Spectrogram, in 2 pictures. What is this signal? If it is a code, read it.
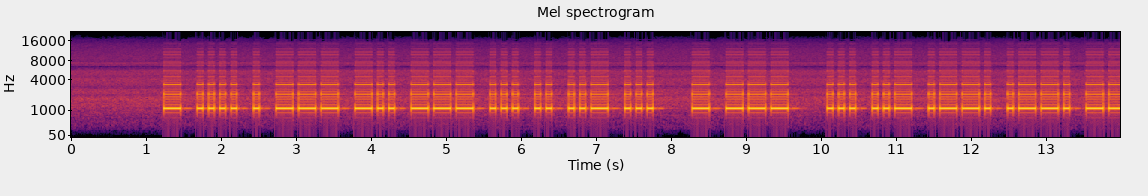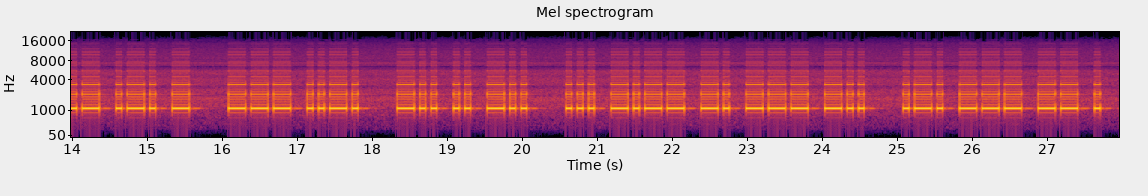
Morse code, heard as electronic beeps, machine-sent, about 16 wpm, 1110 Hz, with room echo. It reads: THEODOSIUS TO SUPPORT OF DID SYNOD ROME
